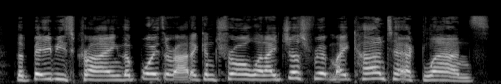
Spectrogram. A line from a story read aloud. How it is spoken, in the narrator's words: she wailed into the phone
